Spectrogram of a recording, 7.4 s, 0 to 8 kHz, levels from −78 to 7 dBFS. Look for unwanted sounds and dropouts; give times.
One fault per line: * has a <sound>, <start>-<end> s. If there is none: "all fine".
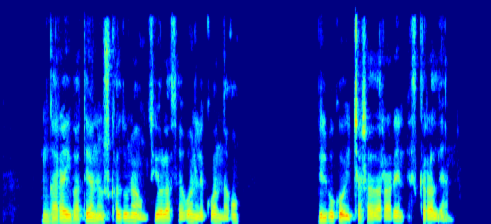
all fine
